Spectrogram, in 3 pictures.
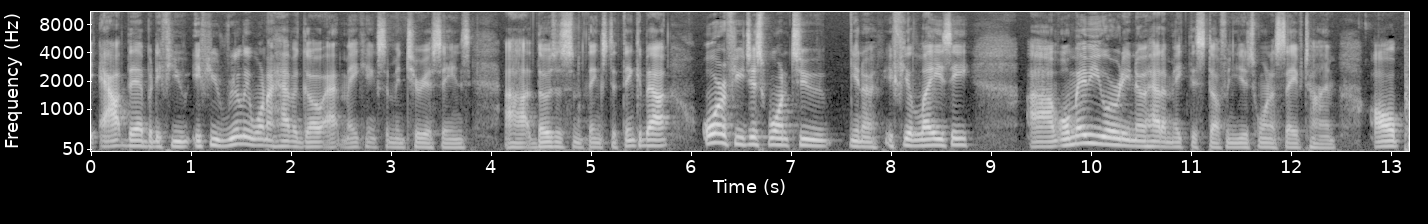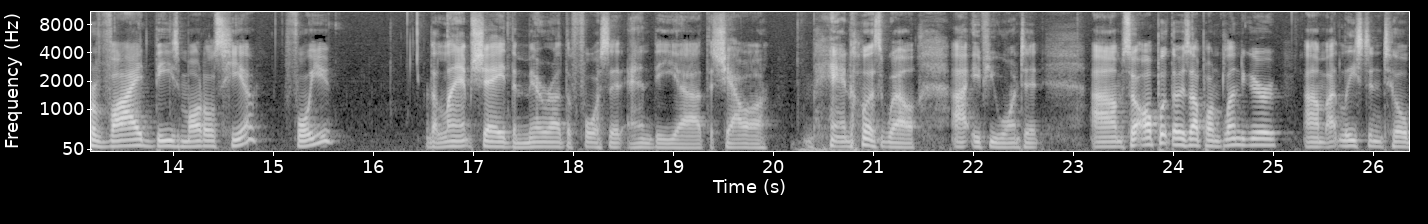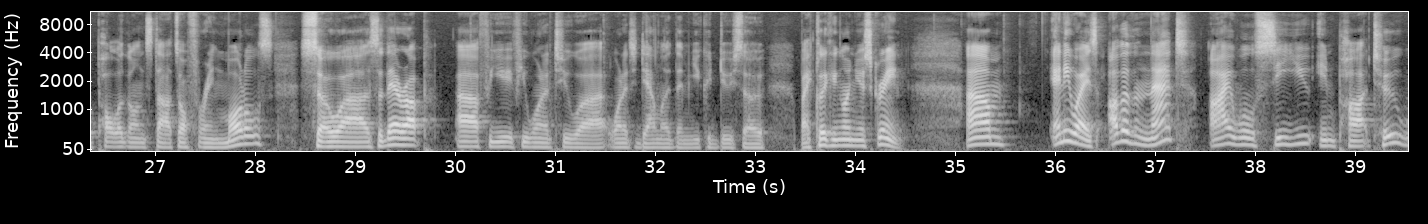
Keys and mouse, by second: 4.7 a, 5.3 middle click, 12.7-14.0 drag, 14.0 middle click, 14.9-17.8 drag, 17.8 z, 18.4 z, 18.9-21.5 drag, 34.4 middle click, 35.1 middle click, 35.9 KP_0, 36.8 a.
